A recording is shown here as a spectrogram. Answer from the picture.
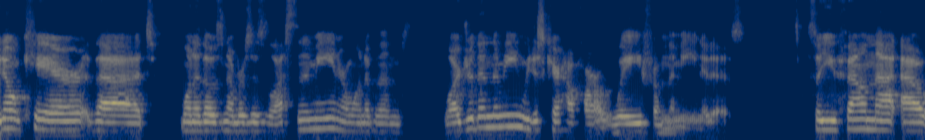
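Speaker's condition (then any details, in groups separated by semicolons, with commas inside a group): No condition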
